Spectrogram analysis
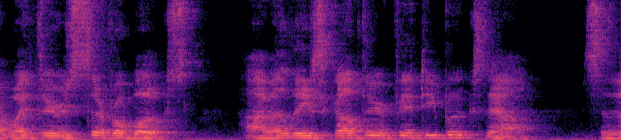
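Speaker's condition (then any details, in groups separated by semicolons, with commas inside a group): Friedreich's ataxia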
